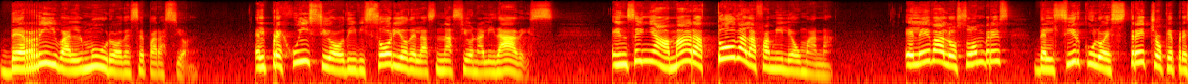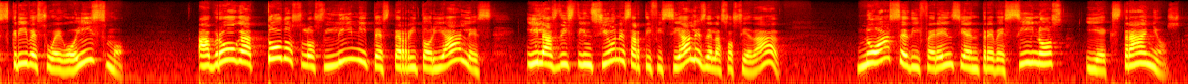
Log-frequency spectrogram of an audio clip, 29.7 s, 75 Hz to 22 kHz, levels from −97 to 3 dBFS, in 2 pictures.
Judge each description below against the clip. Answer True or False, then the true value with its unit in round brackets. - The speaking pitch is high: True (255 Hz)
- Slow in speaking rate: True (100 wpm)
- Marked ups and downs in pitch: True (7.1 semitones)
